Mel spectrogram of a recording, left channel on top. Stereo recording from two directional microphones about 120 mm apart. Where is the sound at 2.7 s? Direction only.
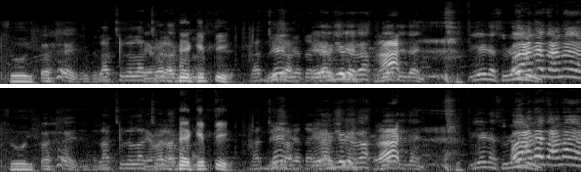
20° right (ahead or behind).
